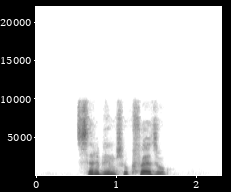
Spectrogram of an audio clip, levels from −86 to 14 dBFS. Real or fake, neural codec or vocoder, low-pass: fake; codec, 44.1 kHz, 2.6 kbps, DAC; 9.9 kHz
